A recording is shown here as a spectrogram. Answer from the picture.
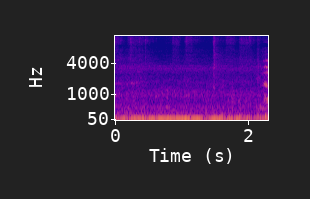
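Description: Thin plastic opening pick working into the adhesive seam under a phone's glass back cover: faint scraping and handling noise over a low steady hum, with one sharp click about one and a half seconds in.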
